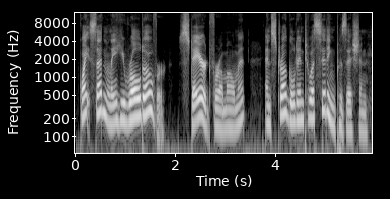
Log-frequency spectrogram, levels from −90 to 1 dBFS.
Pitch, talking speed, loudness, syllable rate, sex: 180 Hz, 150 wpm, -18 LUFS, 5.2 syllables/s, female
